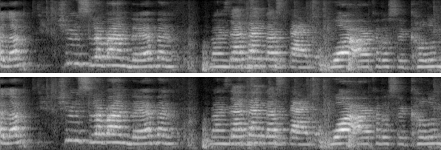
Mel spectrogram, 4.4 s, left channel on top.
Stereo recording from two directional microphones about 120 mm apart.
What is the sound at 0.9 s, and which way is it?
A woman's voice, 5° left (ahead or behind).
